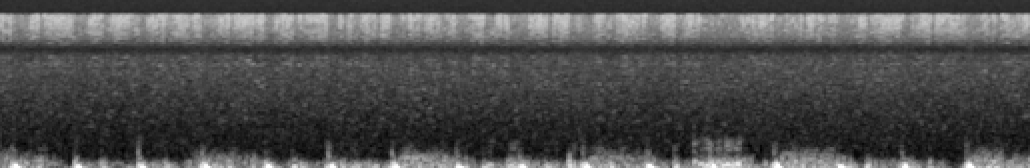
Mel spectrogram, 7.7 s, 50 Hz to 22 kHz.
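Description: Strong, regular thumping heartbeat near 125 a minute, with soft breathing sounds swelling in and out.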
